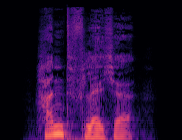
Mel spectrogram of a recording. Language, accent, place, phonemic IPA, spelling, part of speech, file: German, Germany, Berlin, /ˈhan(t)ˌflɛçə/, Handfläche, noun, De-Handfläche.ogg
- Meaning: palm (inner, concave part of hand)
